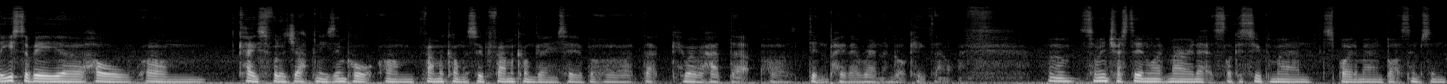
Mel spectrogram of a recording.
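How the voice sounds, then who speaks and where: A man's fairly quick speech with big swings in loudness and ordinary pitch variation. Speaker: retro game hunter vlogger. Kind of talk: casual vlog commentary. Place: shop. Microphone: phone near.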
